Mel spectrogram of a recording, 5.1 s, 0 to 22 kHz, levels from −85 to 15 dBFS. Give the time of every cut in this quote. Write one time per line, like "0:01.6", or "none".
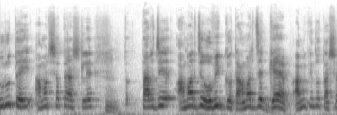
none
